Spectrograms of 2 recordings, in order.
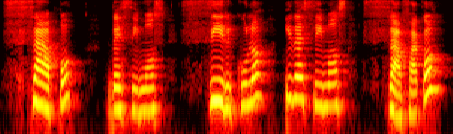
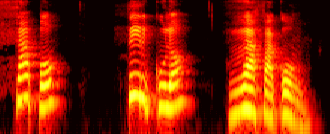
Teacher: se presenta el fenómeno del ceseo, donde usted pronuncia con el sonido S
